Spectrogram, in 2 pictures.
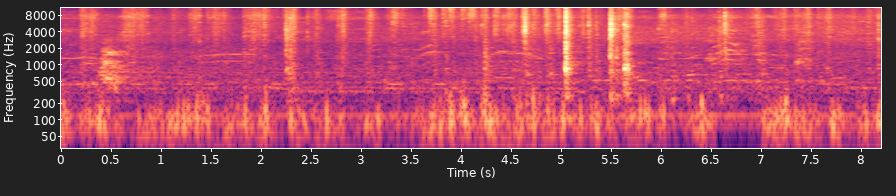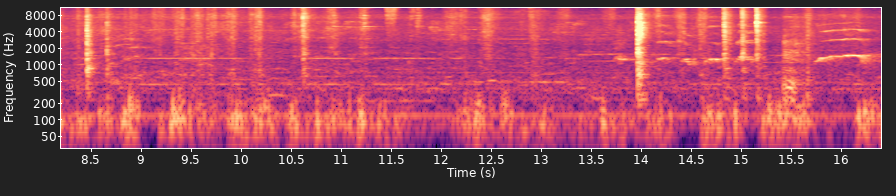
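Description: Small metal parts click and rattle as hands work inside an electronic unit.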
